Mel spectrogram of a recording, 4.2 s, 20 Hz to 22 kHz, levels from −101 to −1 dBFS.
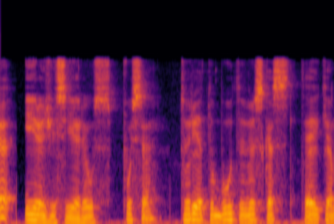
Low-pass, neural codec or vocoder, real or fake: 7.2 kHz; none; real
